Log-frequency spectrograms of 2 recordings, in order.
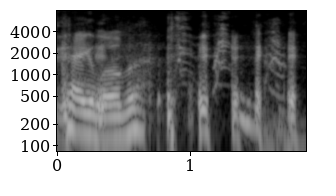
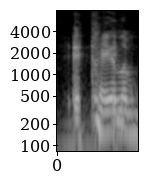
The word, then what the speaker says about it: Caleb: me Caleb black flash he said my name wrong it is Caleb Caleb God speed on you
